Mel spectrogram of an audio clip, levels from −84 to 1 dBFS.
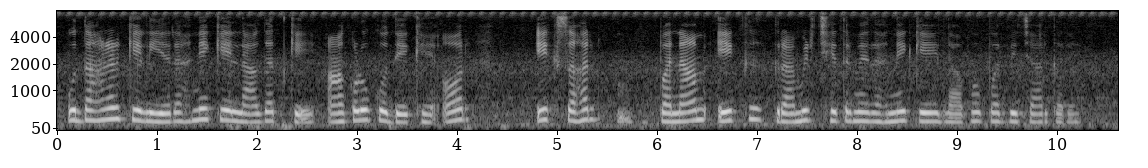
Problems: none marked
